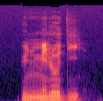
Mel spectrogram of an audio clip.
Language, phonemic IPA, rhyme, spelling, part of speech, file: French, /me.lɔ.di/, -i, mélodie, noun, Fr-mélodie.ogg
- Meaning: melody (sequence of notes that makes up a musical phrase)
